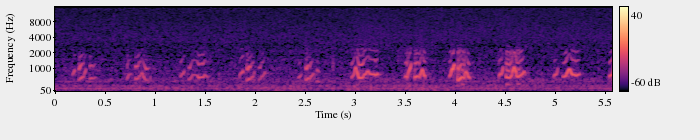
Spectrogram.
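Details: Pet guinea pig being massaged, making cute repeated squeaky chirps with a wobbling pitch, around eleven evenly spaced bursts that grow slightly louder toward the end, low steady hum underneath.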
